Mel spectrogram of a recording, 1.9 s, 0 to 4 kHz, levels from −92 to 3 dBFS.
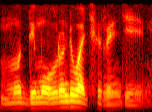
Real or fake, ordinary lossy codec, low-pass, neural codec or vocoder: real; none; 3.6 kHz; none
